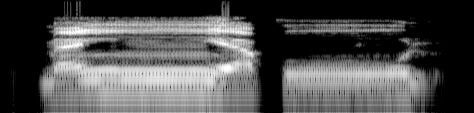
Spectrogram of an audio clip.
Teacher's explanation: When we say man yaqul, there's a ghunnah there. This ghunnah is the attribute of the noon, not the ya. And the ghunnah is preserved as evidence for the noon, which is now gone. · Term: merging the noon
